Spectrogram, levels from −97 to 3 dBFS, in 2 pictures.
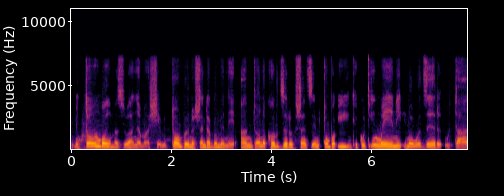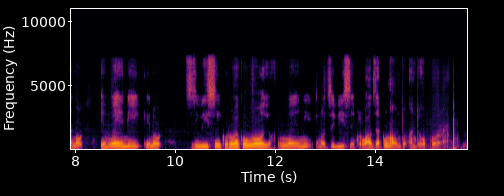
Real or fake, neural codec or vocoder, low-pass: fake; codec, 16 kHz, 2 kbps, X-Codec, HuBERT features, trained on LibriSpeech; 7.2 kHz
